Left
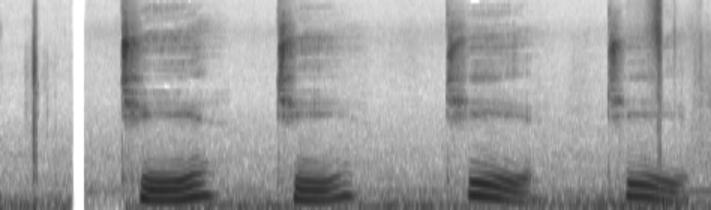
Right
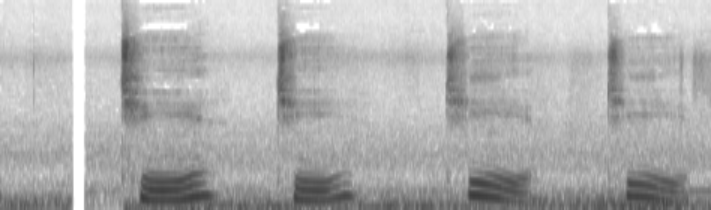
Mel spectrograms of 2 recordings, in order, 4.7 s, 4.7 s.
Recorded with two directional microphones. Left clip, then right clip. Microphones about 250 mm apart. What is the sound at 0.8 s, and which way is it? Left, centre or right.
Speech, centre.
